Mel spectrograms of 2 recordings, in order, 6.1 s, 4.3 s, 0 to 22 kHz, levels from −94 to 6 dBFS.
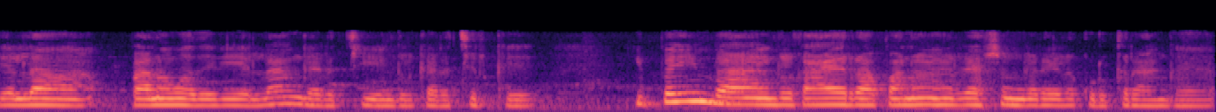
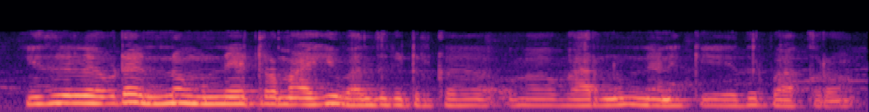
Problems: constant background noise, continuous background conversations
